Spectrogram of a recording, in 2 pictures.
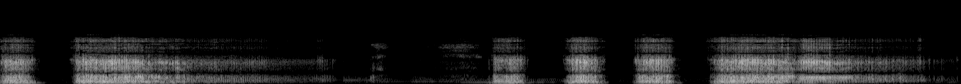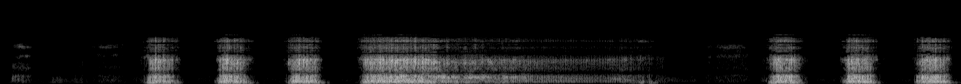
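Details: Person lying down on the floor sleeping: loud, rough, rattling snoring breaths in long and short bursts with quiet pauses between.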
